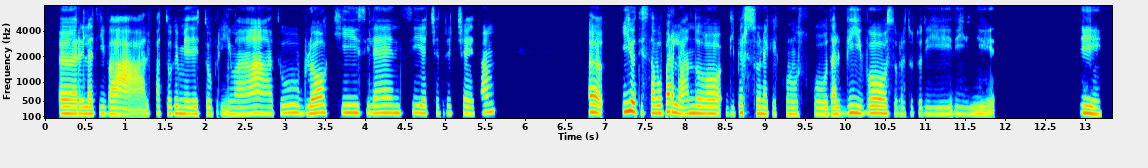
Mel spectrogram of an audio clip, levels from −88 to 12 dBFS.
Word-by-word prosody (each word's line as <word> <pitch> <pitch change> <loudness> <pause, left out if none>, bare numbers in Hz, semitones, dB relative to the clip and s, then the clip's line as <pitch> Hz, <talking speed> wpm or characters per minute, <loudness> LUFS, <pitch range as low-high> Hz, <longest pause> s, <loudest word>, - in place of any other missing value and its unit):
ehm, 180 0 +5
relativa 175 - +2
al 90 -1 -6
fatto 180 0 -6
che 185 - 0
mi 180 - +1
hai 175 - 0
detto 175 0 -3
prima: 170 +2 -1
"Ah, 180 - -4
tu 200 +2 -2
blocchi, 200 +2 +1
silenzi, 195 +1 -1
eccetera, 185 0 -7
eccetera" 185 +4 -4 1.2
Uh, 215 -2 +7 0.3
io 240 +1 +8
ti 195 - -8
stavo 190 +1 +1
parlando 185 -3 +3
di 170 -1 -13
persone 180 -2 -1
che 165 - -11
conosco 165 0 -5
dal 165 +1 0
vivo, 190 0 +3
soprattutto 165 -1 -9
di 165 0 -7
di 90 - -6 1.1
Sì. 180 -4 +3
180 Hz, 135 wpm, -21 LUFS, 170-195 Hz, 1.2 s, io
